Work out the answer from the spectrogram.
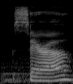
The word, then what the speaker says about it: Sarah: Yeah, so one of my cousins, her name is spelled Sarah, like S-A-R-A-H, but it's Sara, so I was wondering if it was similar.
